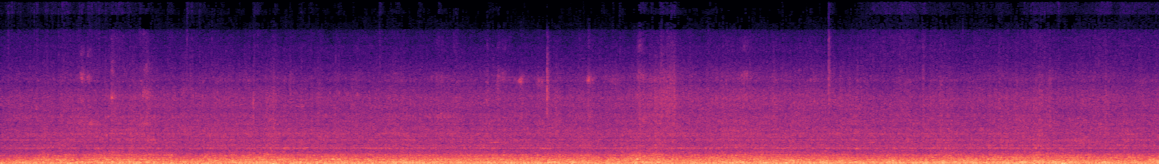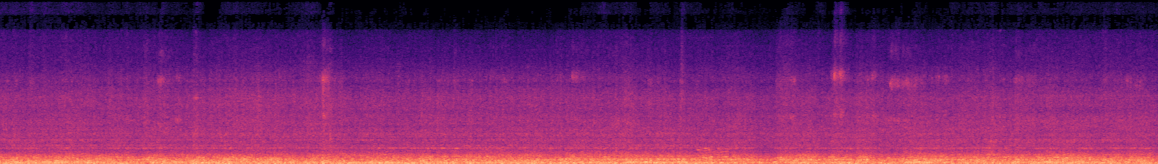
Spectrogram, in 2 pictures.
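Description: LHB passenger coach running at speed on the track, heard from on board: a steady rumble and rattle of wheels on rail that holds even throughout.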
